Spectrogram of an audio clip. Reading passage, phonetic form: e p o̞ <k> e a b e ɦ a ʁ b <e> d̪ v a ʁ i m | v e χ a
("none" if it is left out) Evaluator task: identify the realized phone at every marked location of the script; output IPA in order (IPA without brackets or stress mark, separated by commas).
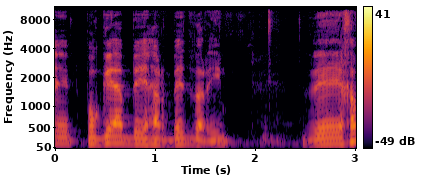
ɡ, e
